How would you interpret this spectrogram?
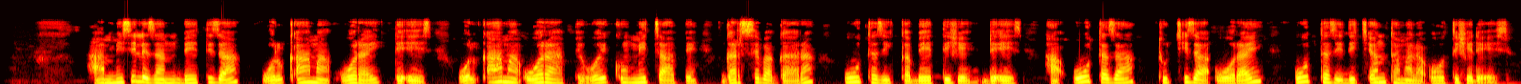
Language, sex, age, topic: Gamo, male, 25-35, agriculture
